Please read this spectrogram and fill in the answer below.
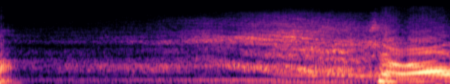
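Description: A motor vehicle approaching, its engine hum and road noise growing steadily louder over about two seconds.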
